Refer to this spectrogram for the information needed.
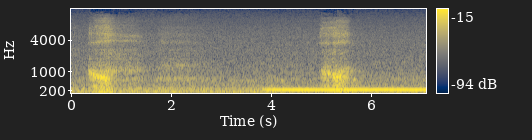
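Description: Two rough, rattling breaths about four seconds apart against quiet room noise, with a steady hum in the latter half: snoring.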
